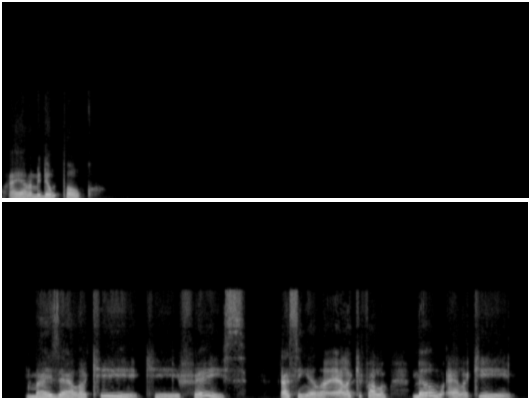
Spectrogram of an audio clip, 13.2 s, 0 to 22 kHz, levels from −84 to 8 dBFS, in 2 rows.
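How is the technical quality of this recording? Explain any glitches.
The technical quality is good, with no glitches to explain.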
